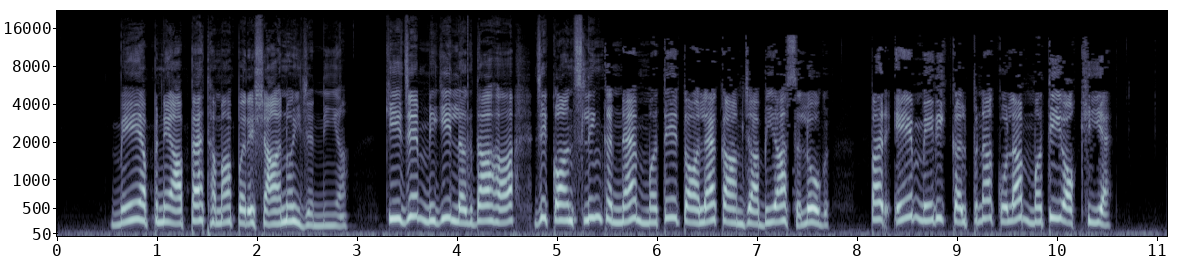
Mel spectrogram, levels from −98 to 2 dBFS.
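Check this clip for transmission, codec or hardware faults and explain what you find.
Two faults are audible in this speech clip.

At 4.11 s, just after "की जे मिगी", a sharp snap appears. This is an electrical switching spike, likely a nearby switch arcing into the audio line.

From 5.44 s to the end, the quality drops abruptly without a gap. This is an adaptive stream at a lower bitrate. Treble vanishes above 14 kHz and artefacts rise, consistent with MP3 falling from around 128 to 40 kbit/s.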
